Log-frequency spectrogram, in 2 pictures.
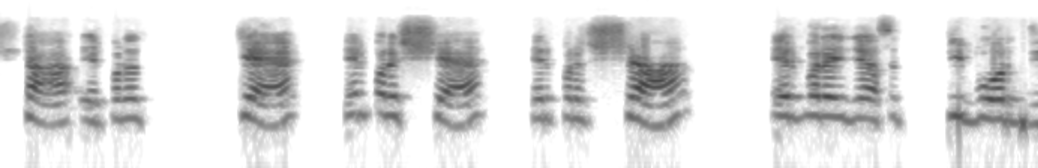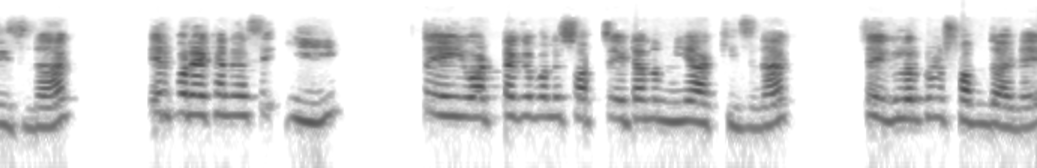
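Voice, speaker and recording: A man's voice: very high-pitched, a bit bright, no echo. A man teaching a beginners' class, sounding out letters one by one and coaxing students to practise. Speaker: language teacher. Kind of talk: informal classroom lesson. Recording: dull dry lo-fi recording.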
